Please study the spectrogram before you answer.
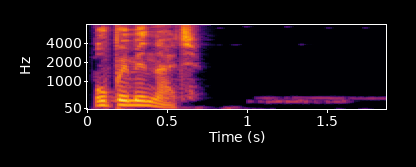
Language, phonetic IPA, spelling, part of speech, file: Russian, [ʊpəmʲɪˈnatʲ], упоминать, verb, Ru-упоминать.ogg
- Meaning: to mention, to refer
